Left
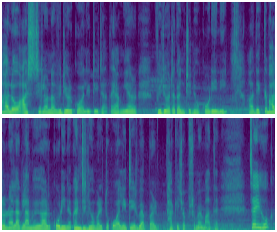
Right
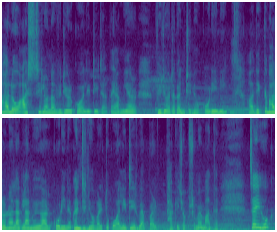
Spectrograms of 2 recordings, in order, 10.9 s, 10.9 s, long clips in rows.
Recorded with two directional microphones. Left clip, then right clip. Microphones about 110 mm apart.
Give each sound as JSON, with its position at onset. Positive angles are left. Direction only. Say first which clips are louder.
{"t": 0.0, "sound": "a woman's voice", "louder": "left 4 dB", "side_deg": 35}
{"t": 4.9, "sound": "a woman's voice", "louder": "left 4 dB", "side_deg": 30}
